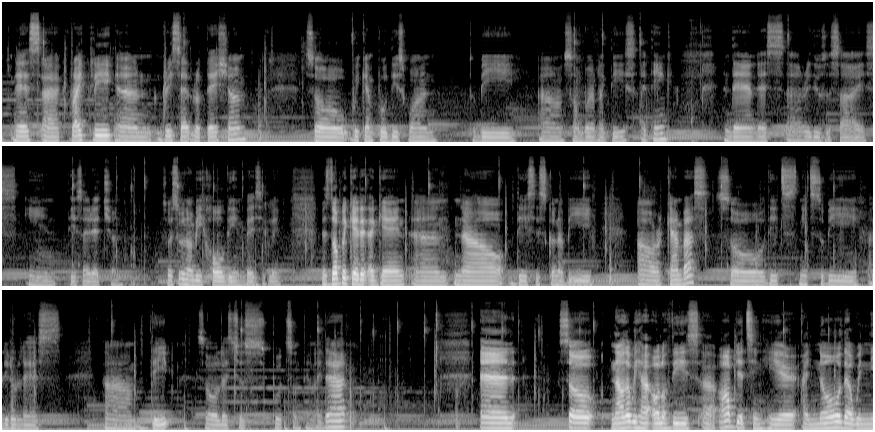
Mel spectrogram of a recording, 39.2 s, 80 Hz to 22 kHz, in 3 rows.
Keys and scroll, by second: 18.1 super+d.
